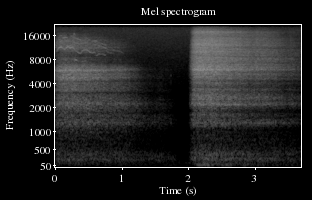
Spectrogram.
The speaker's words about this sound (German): gibt dir dein Unterbewusstsein ein Signal, in dem es plötzlich einen tieferen Atemzug macht, so wie jetzt.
